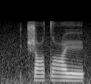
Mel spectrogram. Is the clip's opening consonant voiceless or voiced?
voiceless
